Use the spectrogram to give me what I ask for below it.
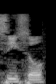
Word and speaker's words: Cecil: and there's that's Cecil who they say is cesil but that's stupid it's Cecil that's how britz pronounce it it's Cecil sorry oh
